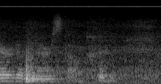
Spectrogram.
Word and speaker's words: Gergebunarsko: Really not the right name because it's not, in Bulgarian it would be Gergebunarsko.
